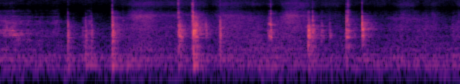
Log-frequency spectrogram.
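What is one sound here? Small metal tools click and tap against a rotor hub.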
